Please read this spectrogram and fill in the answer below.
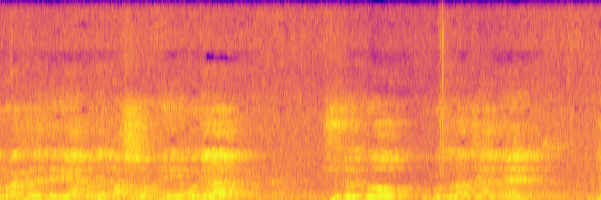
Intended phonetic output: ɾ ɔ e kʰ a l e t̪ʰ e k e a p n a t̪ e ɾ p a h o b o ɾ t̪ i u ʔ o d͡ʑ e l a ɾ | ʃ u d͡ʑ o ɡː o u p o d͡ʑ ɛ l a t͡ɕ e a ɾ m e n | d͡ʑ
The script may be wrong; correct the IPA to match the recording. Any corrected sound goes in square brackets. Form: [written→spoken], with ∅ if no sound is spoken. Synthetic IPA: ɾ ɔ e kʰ a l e t̪ʰ e k e a p n a [t̪→d̪] e ɾ p a [h→ʃ] o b o ɾ t̪ i u [ʔ→p] o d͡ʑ e l a ɾ | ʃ u d͡ʑ o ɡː o u p o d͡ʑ [ɛ→e] l a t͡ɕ e a ɾ m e n | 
